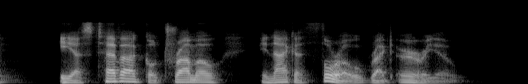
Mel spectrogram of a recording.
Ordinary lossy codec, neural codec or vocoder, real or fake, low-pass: AAC, 48 kbps; codec, 16 kHz, about 1 kbps, DyCAST, with the encoder's durations; fake; 7.2 kHz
